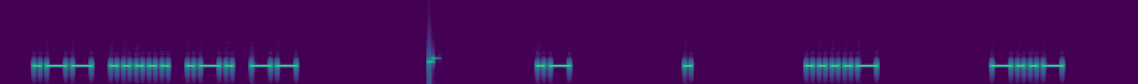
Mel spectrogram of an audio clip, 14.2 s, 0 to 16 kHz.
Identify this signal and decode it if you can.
Morse code, heard as a keyed tone, about 15 wpm, 700 Hz. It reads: W 5 R M A E 4 X
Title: USA Call Signs - 4 Characters - 6x Character Spacing - 15wpm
